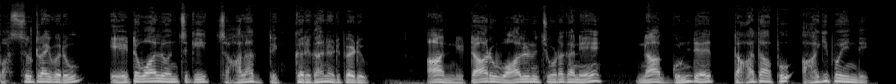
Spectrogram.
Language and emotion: Telugu, fearful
